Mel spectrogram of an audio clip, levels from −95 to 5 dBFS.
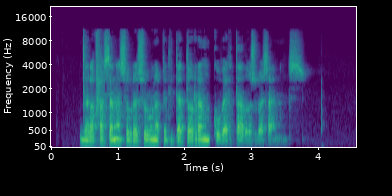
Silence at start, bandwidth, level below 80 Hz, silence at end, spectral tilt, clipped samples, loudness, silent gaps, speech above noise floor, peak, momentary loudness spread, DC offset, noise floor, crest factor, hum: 0.45 s; 11.5 kHz; -68 dBFS; 0.8 s; -4 dB/octave; under 0.1%; -25 LUFS; none; 49 dB; -8 dBFS; 10 LU; under 0.1%; -74 dBFS; 18 dB; none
